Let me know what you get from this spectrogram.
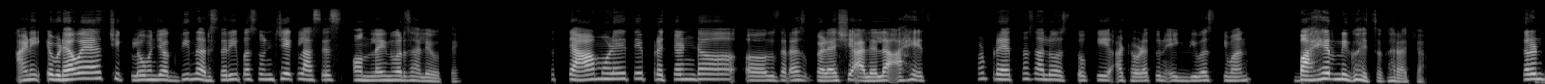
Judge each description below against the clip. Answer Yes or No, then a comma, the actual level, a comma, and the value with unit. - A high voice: Yes, high, 210 Hz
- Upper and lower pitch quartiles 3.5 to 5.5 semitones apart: Yes, average, 4.1 semitones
